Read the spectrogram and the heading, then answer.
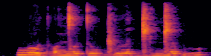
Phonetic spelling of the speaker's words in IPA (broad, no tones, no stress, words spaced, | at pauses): wodʱɔŋ͡ǀʊ tuɡ͡ǁulə ɡ͡ǁiŋ͡ǁəɓṳ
